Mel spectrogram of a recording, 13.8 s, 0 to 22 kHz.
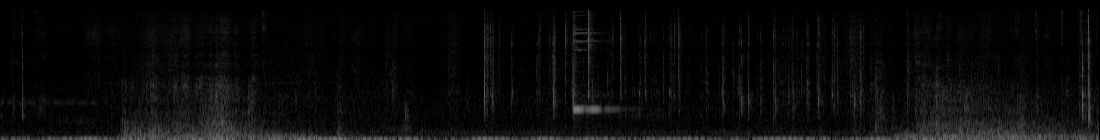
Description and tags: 025 House StudioAmbient
studio ambient sound
studio, house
